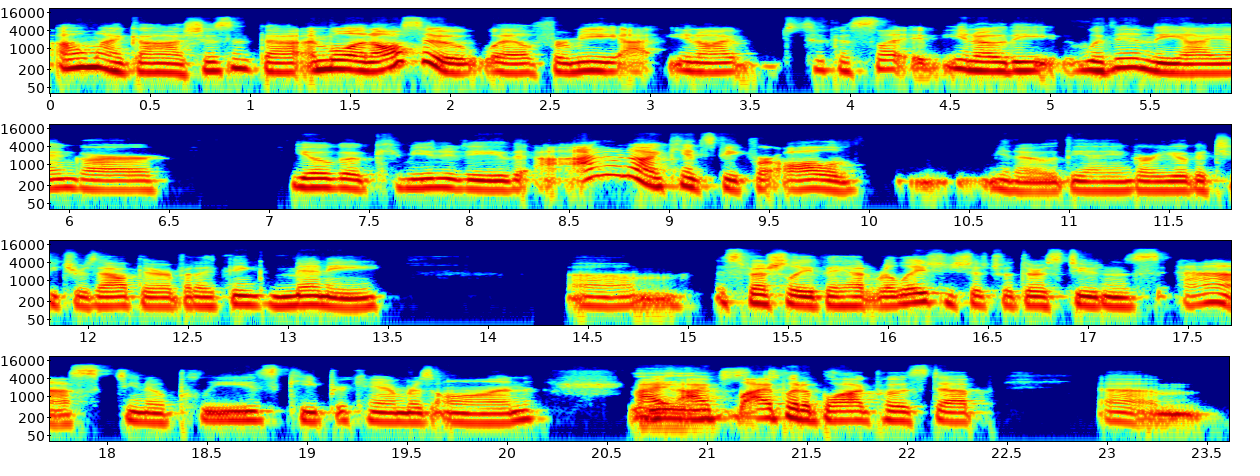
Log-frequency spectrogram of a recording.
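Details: Adult male speaker; normal speech.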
